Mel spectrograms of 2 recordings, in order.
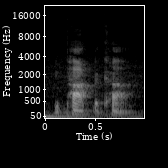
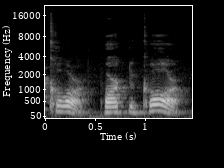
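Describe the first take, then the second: First: Soft Boston accent without R's. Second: "Park the core" with heavy, pronounced R's; hard R. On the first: Cohost showing Boston accent, R's taken out. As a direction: drop the R's, Boston style, quietly. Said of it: "You take the R out". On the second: Cohost showing LA accent, "core" with extra R. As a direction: lean hard on the R in "core", higher. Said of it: "put the extra R on". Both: Shown as a demonstration.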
